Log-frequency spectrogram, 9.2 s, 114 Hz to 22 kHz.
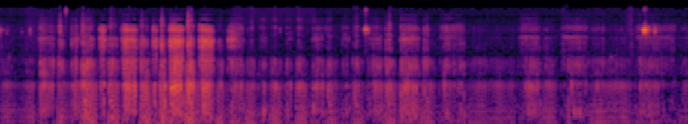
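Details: Domestic cat named Thomas (湯瑪) purring, recorded 2019.10.23: a steady low rumbling purr with rapid pulsing, loudest in the first half, plus faint clicks and a sharp tick near the end.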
